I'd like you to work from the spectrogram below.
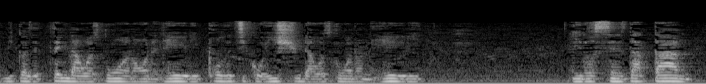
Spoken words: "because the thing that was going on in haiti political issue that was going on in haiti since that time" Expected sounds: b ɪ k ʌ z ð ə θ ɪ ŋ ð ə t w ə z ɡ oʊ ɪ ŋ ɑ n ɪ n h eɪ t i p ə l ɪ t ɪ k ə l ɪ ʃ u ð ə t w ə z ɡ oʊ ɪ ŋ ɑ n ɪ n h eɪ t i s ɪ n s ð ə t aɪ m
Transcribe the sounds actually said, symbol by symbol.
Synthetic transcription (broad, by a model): b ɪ k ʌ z ð ə θ ɪ ŋ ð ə t w ə z ɡ oʊ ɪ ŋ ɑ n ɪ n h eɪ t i p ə l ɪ t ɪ k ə l ɪ ʃ u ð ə t w ə z ɡ oʊ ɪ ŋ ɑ n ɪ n h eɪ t i s ɪ n s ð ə t aɪ m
